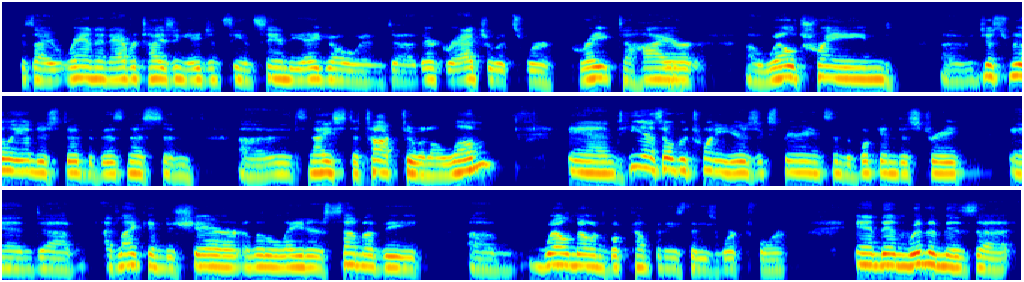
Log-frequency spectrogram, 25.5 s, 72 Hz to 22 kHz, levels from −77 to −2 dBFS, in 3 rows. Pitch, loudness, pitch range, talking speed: 170 Hz, -28 LUFS, 155-180 Hz, 175 wpm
